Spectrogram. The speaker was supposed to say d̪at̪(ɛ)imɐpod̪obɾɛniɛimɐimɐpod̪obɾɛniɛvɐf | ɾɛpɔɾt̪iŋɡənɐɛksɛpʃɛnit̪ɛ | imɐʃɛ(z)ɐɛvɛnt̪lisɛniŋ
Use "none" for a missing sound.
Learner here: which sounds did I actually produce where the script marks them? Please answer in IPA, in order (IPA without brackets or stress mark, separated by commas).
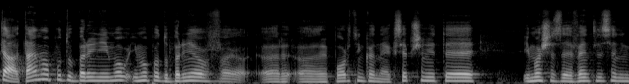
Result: a, z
